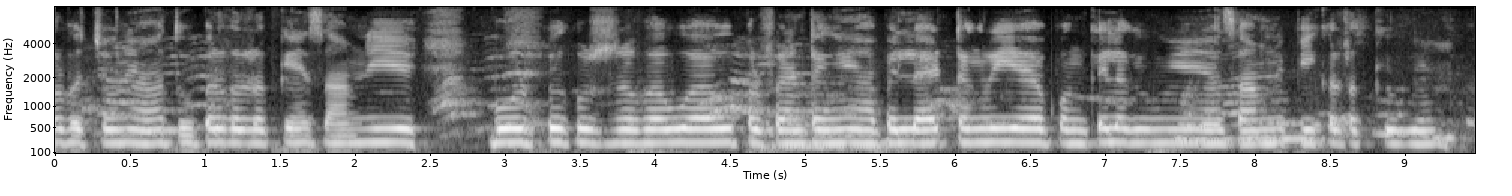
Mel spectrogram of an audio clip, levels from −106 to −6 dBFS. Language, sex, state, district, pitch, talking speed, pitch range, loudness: Bundeli, female, Uttar Pradesh, Budaun, 230 Hz, 215 wpm, 225-235 Hz, -21 LUFS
